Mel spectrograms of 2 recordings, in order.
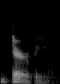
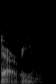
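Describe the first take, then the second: First: The first vowel sounds like 'er' in 'her'. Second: The first vowel sounds like 'ar' in 'car'. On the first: The speaker calls it right. "the first thing I'm going to say is Derby" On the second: The speaker calls it wrong. "not Darby"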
